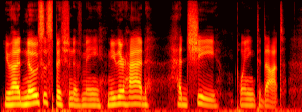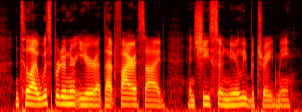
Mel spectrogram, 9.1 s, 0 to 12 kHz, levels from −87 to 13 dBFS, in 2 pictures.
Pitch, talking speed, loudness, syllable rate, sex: 150 Hz, 180 wpm, -20 LUFS, 5.3 syllables/s, female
